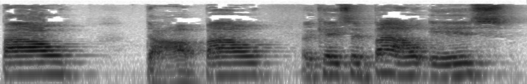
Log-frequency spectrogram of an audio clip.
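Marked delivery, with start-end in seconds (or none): 0.0-0.5 bao said loud and clear on its own; a loud teaching bao; second syllable bao. Shown as a demonstration. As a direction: give bao a firm clear tone. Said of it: "the second syllable is bao".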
